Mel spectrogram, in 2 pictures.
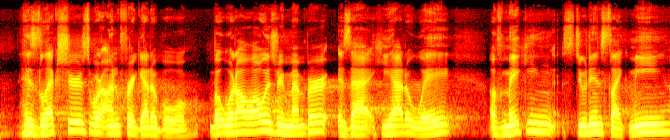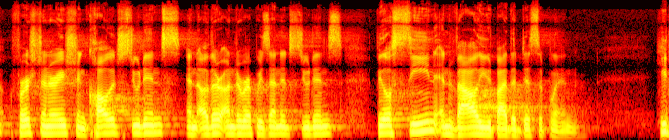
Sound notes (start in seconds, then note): none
